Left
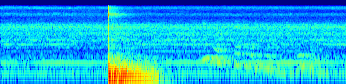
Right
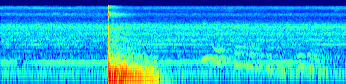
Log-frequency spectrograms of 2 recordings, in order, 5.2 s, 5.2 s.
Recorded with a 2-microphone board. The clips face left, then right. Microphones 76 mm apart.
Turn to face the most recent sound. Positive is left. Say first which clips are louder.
# even
turn(degrees=-10)  # may be behind; listen again after turning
